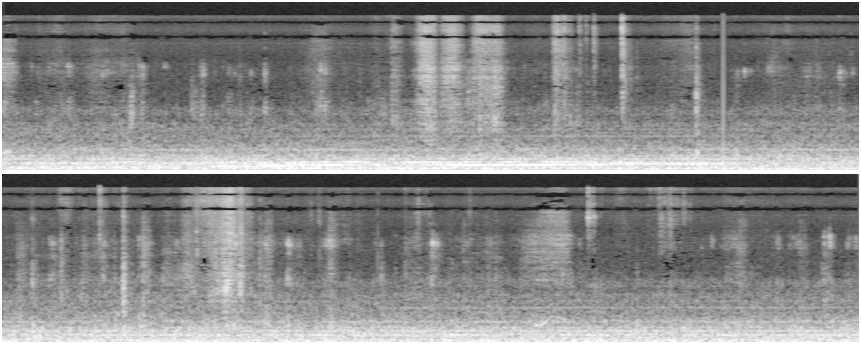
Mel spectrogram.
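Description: Chewing and mouth sounds of someone eating a cheeseburger: scattered small wet clicks, with two short rustling noises, over a steady low rumble.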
